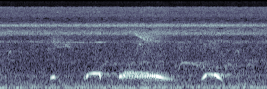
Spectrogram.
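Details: Spotted dove decoy calling during a bird-trapping session. Soft, muffled coos rise and fall in short notes, then form a longer drawn coo. A steady background hiss runs underneath.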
